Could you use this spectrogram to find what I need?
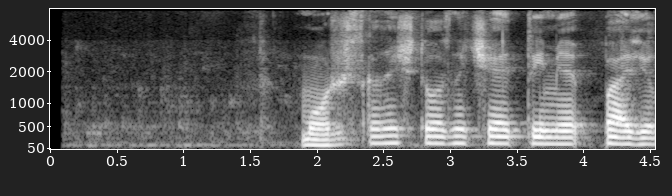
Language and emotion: Russian, neutral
